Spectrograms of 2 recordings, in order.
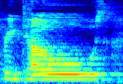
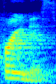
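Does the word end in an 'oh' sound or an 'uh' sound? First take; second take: oh; uh. First: The word ends in a long 'oh' sound. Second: The word ends in a short 'uh' sound. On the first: "I don't eat Fritos. That is so much extra to me" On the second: "We eat Fritas around here"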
